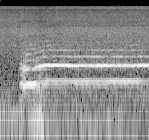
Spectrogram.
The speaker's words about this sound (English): The majestic wolf. I have a thing for wolves.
